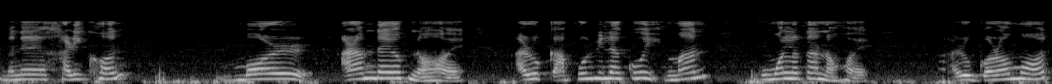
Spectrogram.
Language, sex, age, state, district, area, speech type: Assamese, female, 45-60, Assam, Sonitpur, urban, spontaneous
